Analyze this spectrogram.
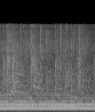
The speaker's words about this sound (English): Then take the second hand. And then clap them together for a clap offering.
